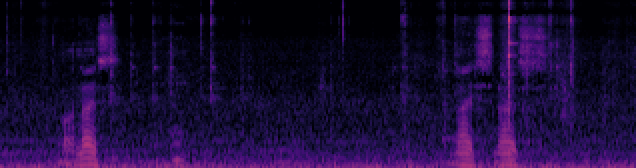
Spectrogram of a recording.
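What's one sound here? Metal brake parts click and clink as they are handled.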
